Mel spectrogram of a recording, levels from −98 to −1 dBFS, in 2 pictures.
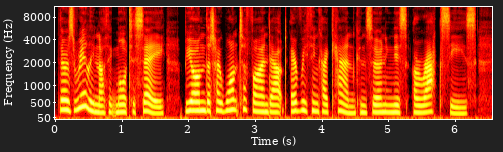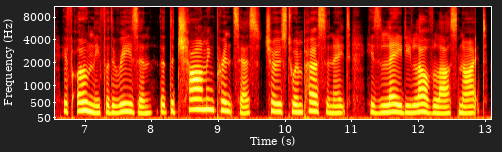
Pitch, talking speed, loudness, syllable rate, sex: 225 Hz, 170 wpm, -18 LUFS, 4.9 syllables/s, female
